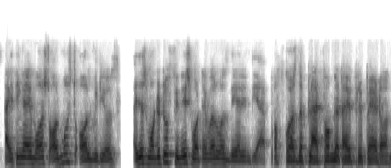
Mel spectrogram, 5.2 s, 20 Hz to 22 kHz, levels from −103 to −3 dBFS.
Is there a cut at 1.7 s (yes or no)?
yes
